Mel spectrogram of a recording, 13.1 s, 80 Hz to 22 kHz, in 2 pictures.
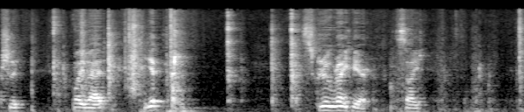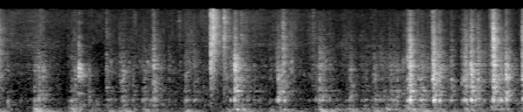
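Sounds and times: screwdriver clicking on sheet metal: 2.8 - 3.9, 11.6 - 13.0.

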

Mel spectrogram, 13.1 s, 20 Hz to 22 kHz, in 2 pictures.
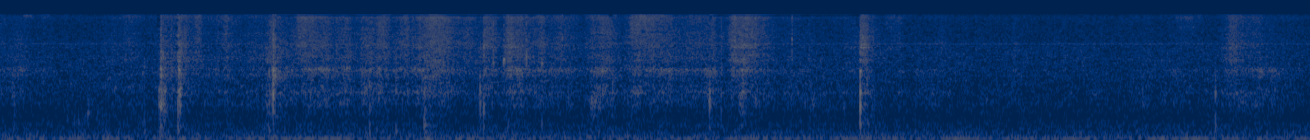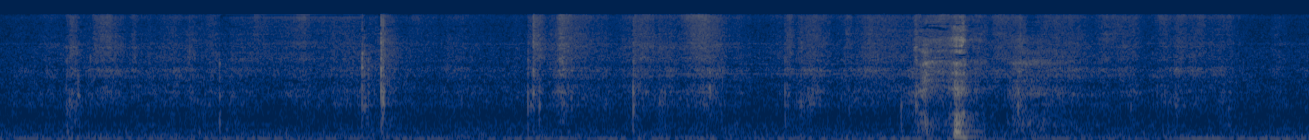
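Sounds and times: trading cards being flipped: 0.6 - 4.5, 6.0 - 11.1.

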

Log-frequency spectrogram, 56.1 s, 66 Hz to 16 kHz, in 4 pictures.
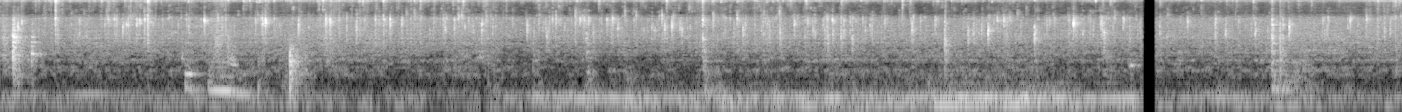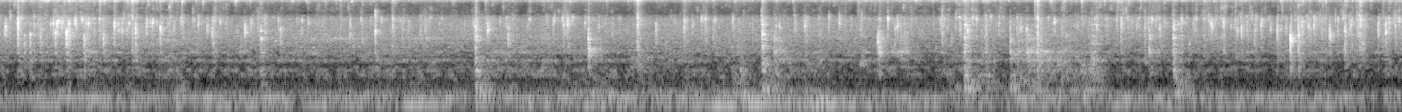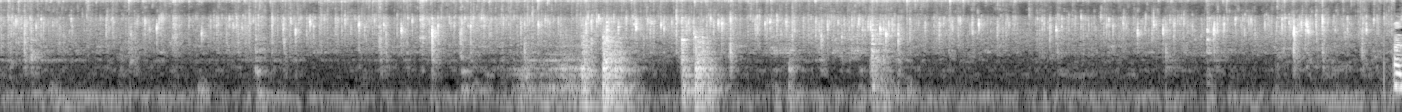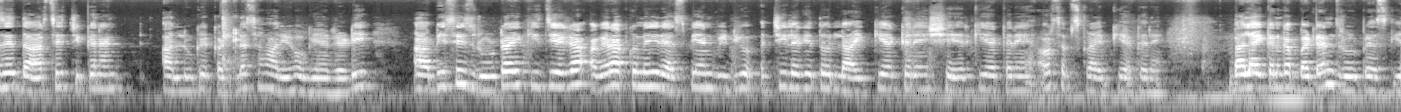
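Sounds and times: food sizzling and popping in oil: 0.0 - 42.6.

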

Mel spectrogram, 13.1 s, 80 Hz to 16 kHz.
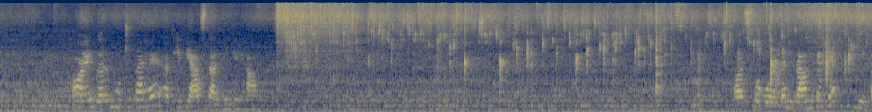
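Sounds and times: onion sizzling in hot oil: 4.1 - 13.0
oil crackling and popping: 4.2 - 13.0.

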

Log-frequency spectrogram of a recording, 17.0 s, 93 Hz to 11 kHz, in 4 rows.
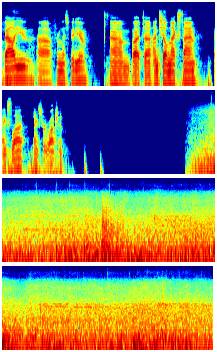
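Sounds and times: wind buffeting microphone: 8.0 - 17.0.

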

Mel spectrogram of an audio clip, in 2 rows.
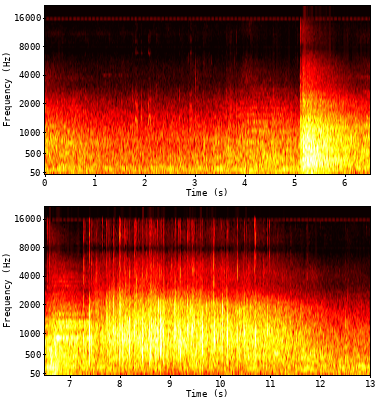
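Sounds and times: spectators applauding and cheering: 7.2 - 11.7.

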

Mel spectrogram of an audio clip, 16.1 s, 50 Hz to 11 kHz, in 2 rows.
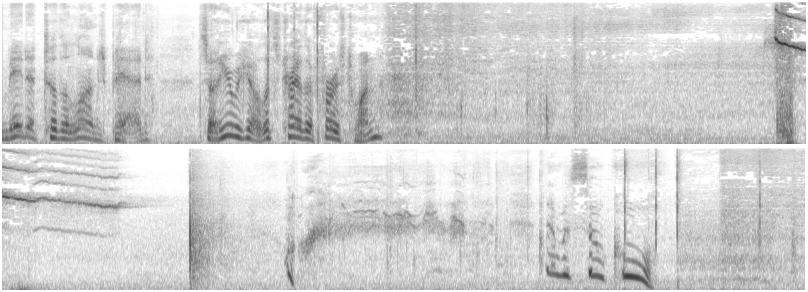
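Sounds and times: fuse sizzling: 3.1 - 8.9
rocket whistle falling in pitch: 7.6 - 9.5.

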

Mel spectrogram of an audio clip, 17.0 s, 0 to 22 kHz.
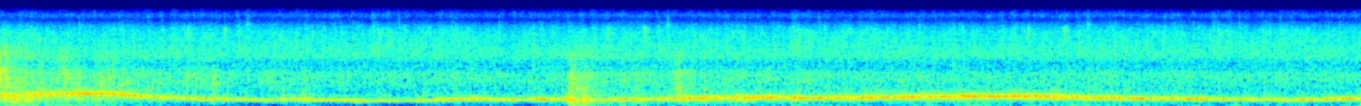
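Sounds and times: thunder crack: 0.0 - 3.5, 7.0 - 11.0
moaning wind: 0.0 - 17.0
rain hiss: 0.0 - 17.0.

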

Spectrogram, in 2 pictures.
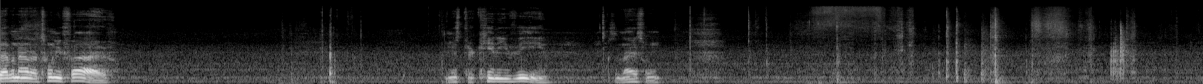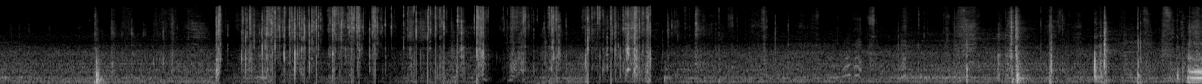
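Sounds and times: card pack wrapper crinkling: 13.6 - 20.8.

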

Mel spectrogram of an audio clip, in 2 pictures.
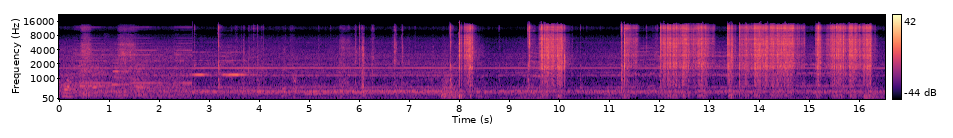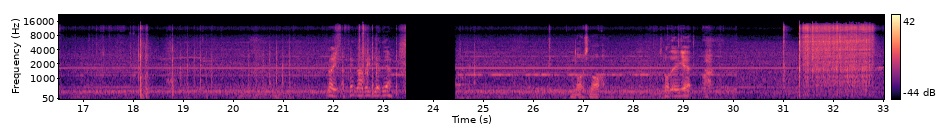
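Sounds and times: steady hum: 0.0 - 23.5, 24.5 - 33.0
electric welder crackling: 7.9 - 8.5, 9.3 - 10.4, 11.2 - 16.6, 31.0 - 33.0.

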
